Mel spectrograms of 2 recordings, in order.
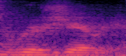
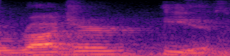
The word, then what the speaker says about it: Rogerian: have Rogers, Carl Rogers, Rogerian. So Roger Ian, Spell that. R-O-G-E-R, Okay. like Mr. Rogers, like that.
